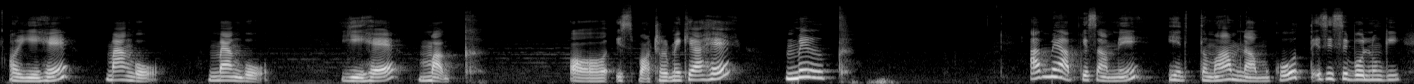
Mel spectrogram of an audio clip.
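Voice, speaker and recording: A woman teacher talks to little kids in an extremely slow, drawn-out way. Her voice sits at an everyday middle pitch. She leans on key words with a sing-song emphasis. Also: lively intonation, a little mellow. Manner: prompts and praises children. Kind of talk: recorded classroom lesson.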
